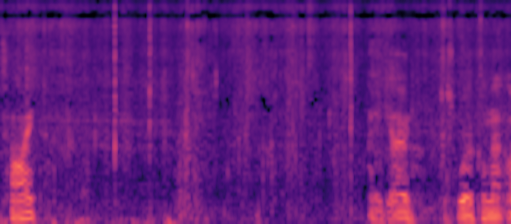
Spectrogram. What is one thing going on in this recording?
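Gloved hands rustle as they handle a small object.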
